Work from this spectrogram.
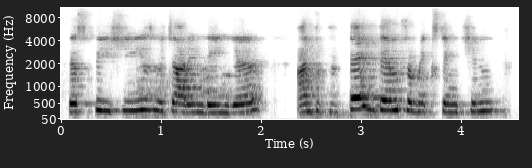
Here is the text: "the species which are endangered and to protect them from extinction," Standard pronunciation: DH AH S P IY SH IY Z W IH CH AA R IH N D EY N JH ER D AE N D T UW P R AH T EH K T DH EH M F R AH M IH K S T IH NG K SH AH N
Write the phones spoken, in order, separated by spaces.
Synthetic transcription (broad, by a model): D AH S P IY SH IY Z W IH CH AA R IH N D EY N JH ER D AE N D T UW P R AH T EH K T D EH M F R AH M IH K S T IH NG K SH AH N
